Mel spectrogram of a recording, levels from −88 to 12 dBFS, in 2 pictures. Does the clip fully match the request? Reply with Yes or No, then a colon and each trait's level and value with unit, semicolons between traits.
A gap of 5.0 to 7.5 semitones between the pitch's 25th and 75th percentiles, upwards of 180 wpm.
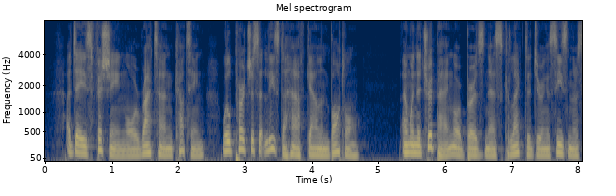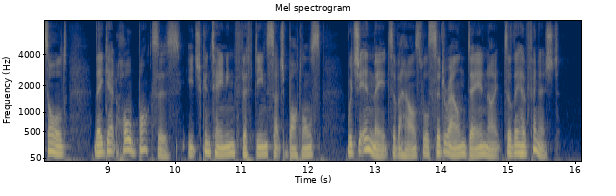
Yes: wide, 5.4 semitones; average, 195 wpm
